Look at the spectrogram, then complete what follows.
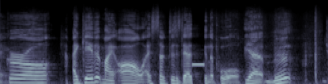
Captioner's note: beep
